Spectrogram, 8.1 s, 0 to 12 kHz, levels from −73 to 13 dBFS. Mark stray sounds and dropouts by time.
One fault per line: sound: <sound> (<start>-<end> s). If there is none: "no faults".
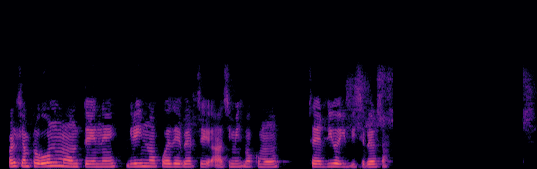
no faults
